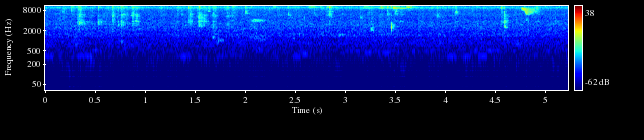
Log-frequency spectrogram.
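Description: Faint, crisp snapping and tearing of pak choy (bok choy) stems and leaves broken apart by hand over a frying pan: scattered small clicks and crackles, with a couple of brief high squeaks.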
